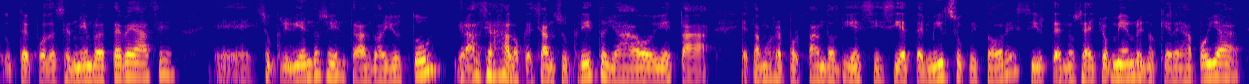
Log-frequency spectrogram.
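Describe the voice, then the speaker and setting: A man's voice: mid-range voice, darkish tone. Rambling male host on a video call. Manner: rambling announcements with frequent fillers and self-corrections. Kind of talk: hosting a video-call health program.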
